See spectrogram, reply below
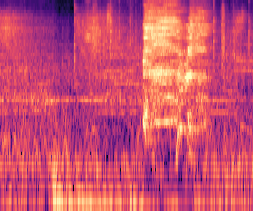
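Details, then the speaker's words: Adult playing Super Smash Bros. Brawl, apparently choking on a nut or its shell and feeling it stuck in the throat: a short burst of harsh coughing over game music. "oh stop coughing bro i'm gonna die"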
